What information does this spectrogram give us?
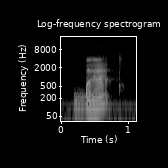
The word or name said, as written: bat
